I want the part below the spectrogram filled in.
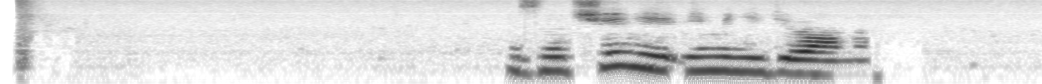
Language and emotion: Russian, neutral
